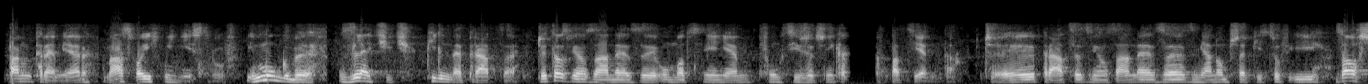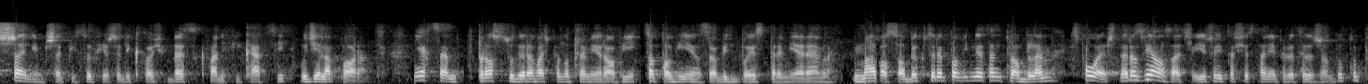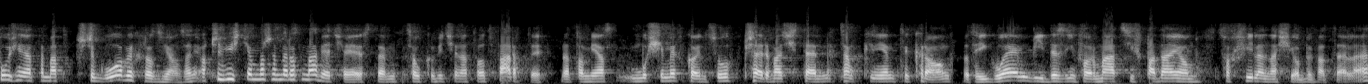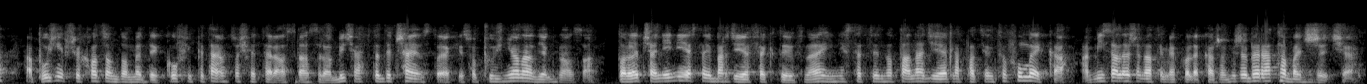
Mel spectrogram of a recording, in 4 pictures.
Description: – dla Twojego radia mówi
